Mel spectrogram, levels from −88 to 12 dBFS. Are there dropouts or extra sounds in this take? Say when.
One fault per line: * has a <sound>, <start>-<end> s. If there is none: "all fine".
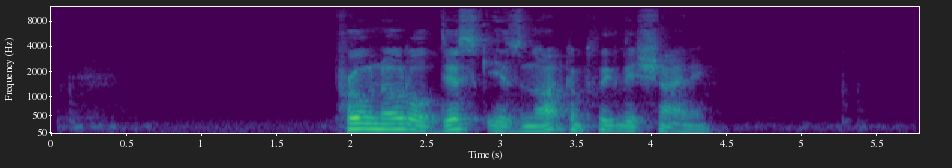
all fine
